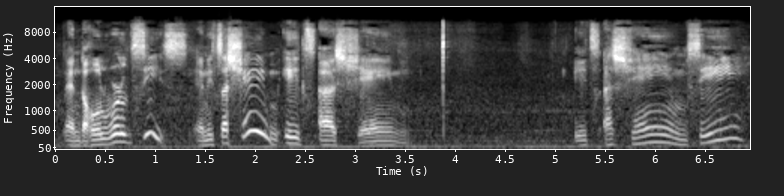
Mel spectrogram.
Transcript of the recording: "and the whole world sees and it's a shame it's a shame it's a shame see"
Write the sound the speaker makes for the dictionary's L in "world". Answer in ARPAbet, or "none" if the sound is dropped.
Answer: L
